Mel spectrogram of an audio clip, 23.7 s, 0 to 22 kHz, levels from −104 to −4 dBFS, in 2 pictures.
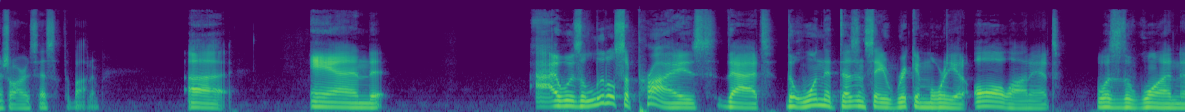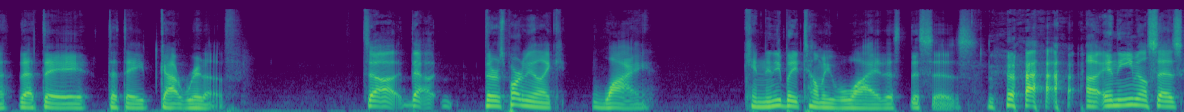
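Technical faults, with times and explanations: No technical faults heard.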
